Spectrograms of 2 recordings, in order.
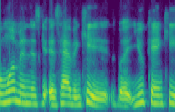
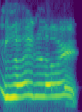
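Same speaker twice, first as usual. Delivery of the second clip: high wheezing laugh through words; helpless laughter; crying laughing; 12 semitones higher than usual. Real, not acted. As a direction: laugh till it squeaks. Laughing fit.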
